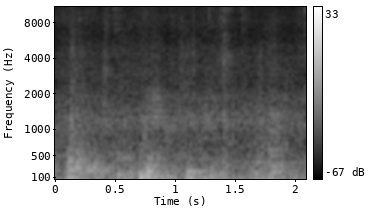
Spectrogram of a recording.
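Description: Footsteps of a man walking across the floor to a pulpit: a few dull, low thuds.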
